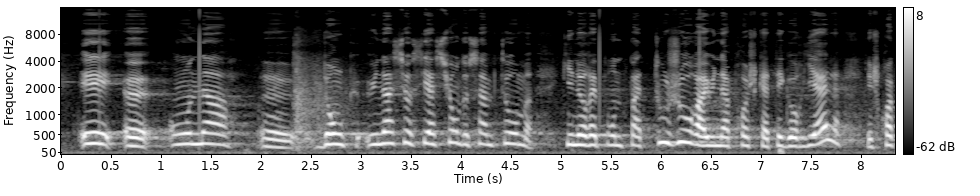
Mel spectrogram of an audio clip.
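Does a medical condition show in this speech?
No.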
